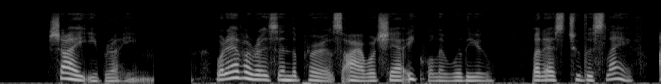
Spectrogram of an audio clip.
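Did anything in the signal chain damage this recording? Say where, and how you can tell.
Yes. The fault sits at the playback stage: a playback stall, most likely the player running short of data or its output thread being blocked. The speech cuts out abruptly at 1.54 s and the output falls silent for about 0.38 s, until 1.91 s, before the sound resumes. The break lands mid-flow rather than at a natural pause, and the clean silence with no noise or fill during the gap marks it as the output stopping.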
